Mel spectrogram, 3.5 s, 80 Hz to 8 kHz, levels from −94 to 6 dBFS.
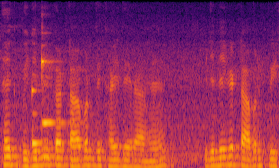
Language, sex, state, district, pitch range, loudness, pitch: Hindi, male, Chandigarh, Chandigarh, 115-135 Hz, -17 LUFS, 125 Hz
